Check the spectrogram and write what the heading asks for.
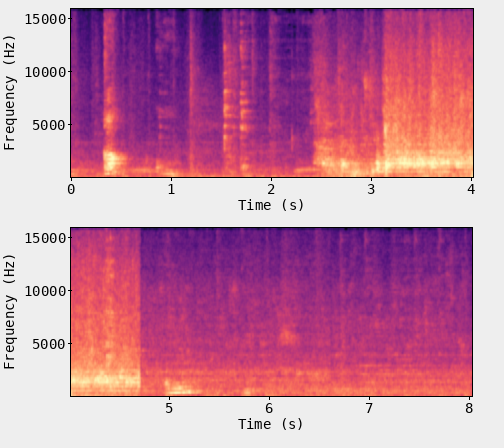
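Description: Eljer toilet flushing, worked by its lever: the rush of water builds about two and a half seconds in, is loudest for a second and a half, and cuts off suddenly near five seconds. Brief small vocal sounds come before and after it.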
